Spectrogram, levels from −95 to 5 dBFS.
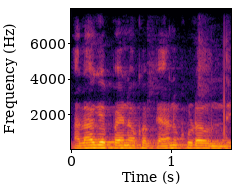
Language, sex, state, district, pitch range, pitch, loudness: Telugu, male, Telangana, Adilabad, 130-145 Hz, 140 Hz, -16 LUFS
